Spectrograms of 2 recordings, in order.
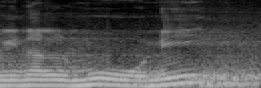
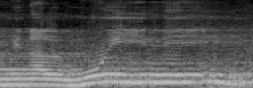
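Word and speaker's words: مِنَ المُؤْمِنِينَ: Nah, di sini kenapa Ustadz mengubahnya minal muni bukan minal muini, ya, yang seharusnya minal muini menjadi minal muni, ya, karena dalam bahasa Arab ketika ada dhamma bertemu dengan ya itu berat pengucapannya, muini. Jadi agar dia ringan dirubahlah menjadi waw agar bisa menyamakan dengan huruf baris sebelumnya itu dhamma, muni, ya. Kalau muini itu berat, ya. Jadi dia biar lebih sama pengucapannya.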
